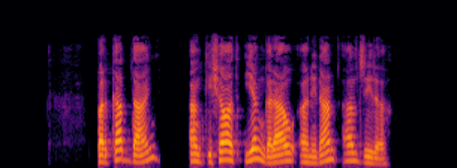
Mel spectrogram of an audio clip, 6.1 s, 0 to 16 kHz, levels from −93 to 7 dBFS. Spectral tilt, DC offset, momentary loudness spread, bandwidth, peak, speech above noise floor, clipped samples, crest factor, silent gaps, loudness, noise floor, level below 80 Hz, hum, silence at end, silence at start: -6.5 dB/octave; under 0.1%; 8 LU; 7.2 kHz; -2 dBFS; 46 dB; under 0.1%; 18 dB; 2.16-2.52 s; -18 LUFS; -64 dBFS; -62 dBFS; none; 0.95 s; 1.3 s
